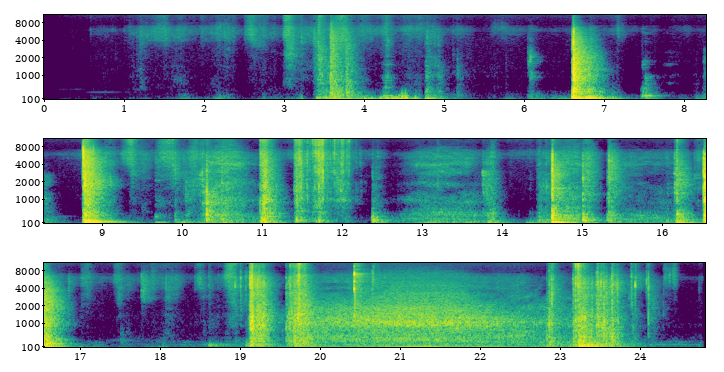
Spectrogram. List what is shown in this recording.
footsteps, wardrobe or drawer, window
